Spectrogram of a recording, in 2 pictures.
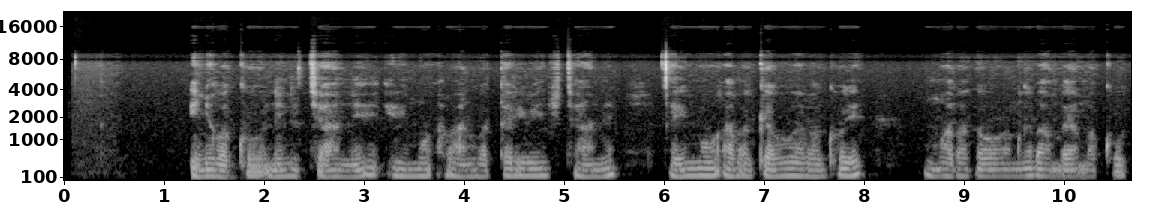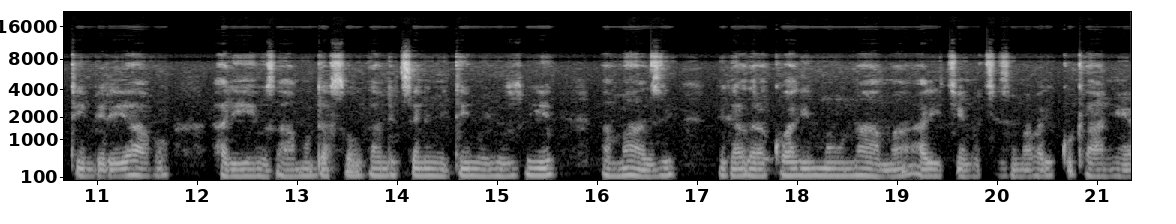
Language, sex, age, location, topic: Kinyarwanda, male, 25-35, Huye, health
